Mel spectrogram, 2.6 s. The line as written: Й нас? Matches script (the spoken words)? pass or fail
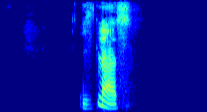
pass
